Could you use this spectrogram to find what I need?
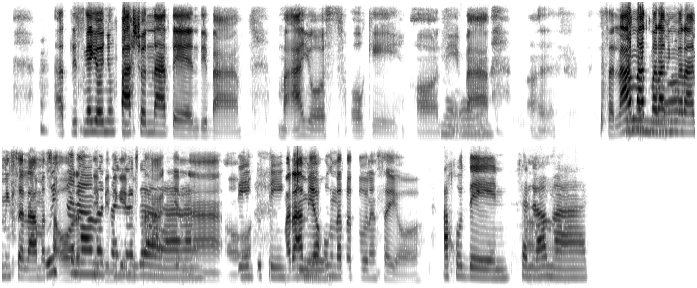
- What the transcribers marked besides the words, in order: static; other background noise
- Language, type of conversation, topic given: Filipino, unstructured, Ano ang naramdaman mo nang mawala ang suporta ng pamilya mo sa hilig mo?
- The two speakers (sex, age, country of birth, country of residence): female, 40-44, Philippines, Philippines; male, 25-29, Philippines, Philippines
